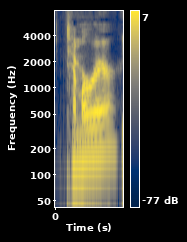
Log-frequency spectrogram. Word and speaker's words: Temeraire: I can't pronounce that, but I assume Temeraire? – In my head, that's how I've always pronounced it. – Temeraire? – Yes.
